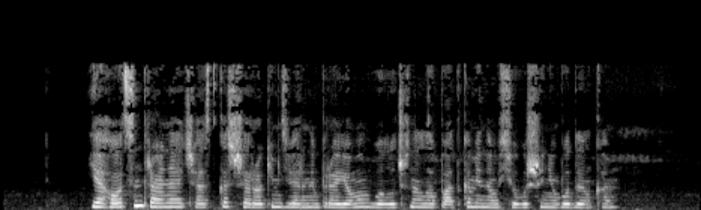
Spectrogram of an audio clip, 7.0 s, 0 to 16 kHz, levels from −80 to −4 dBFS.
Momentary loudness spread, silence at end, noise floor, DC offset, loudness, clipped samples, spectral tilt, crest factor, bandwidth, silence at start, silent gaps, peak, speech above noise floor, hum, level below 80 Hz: 9 LU; 0.85 s; -61 dBFS; under 0.1%; -19 LUFS; under 0.1%; -1.5 dB/octave; 18 dB; 11.5 kHz; 0.9 s; none; -2 dBFS; 42 dB; none; -64 dBFS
